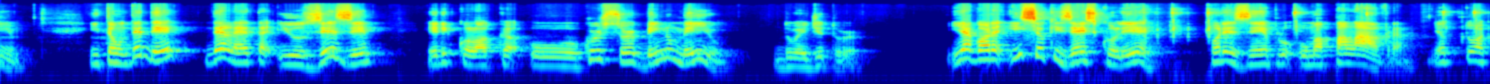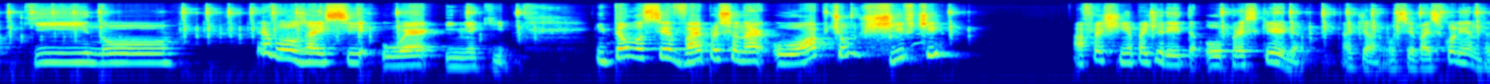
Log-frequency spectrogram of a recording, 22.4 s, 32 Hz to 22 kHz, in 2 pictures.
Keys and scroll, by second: 8.6 Up, 9.0 Up, 9.7 Right, 10.2 Left, 10.9 Down, 11.1 Down, 11.2 Down, 11.4 Down, 11.6 Down, 11.7 Down, 11.9 Down, 12.5 Up, 12.7 Up, 12.9 Up, 13.1 Up, 13.2 Up, 13.4 Up, 13.9 Up, 14.2 Up, 15.1 Right, 18.3 alt+shift+Right, 19.8 alt+shift+Right.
